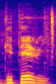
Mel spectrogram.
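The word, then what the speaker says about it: githeri: Is that Gideri or what do you pronounce it? Yes, Gideri.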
